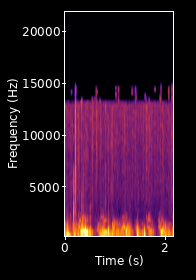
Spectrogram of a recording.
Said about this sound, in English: There's a dog team coming in.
